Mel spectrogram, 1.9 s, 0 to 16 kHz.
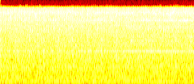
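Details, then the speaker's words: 2005 Chevy Envoy, about 178,000–179,000 miles, idling after the serpentine belt and pulleys were replaced over an earlier pulley noise: steady, even idle with a smooth belt hiss, no squeal, chirp or rattle; accessory drive now sounds good. "it does sound a lot better I wouldn't have replaced all that stuff but you know I had the parts and he he went ahead and did it and it sounds good"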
